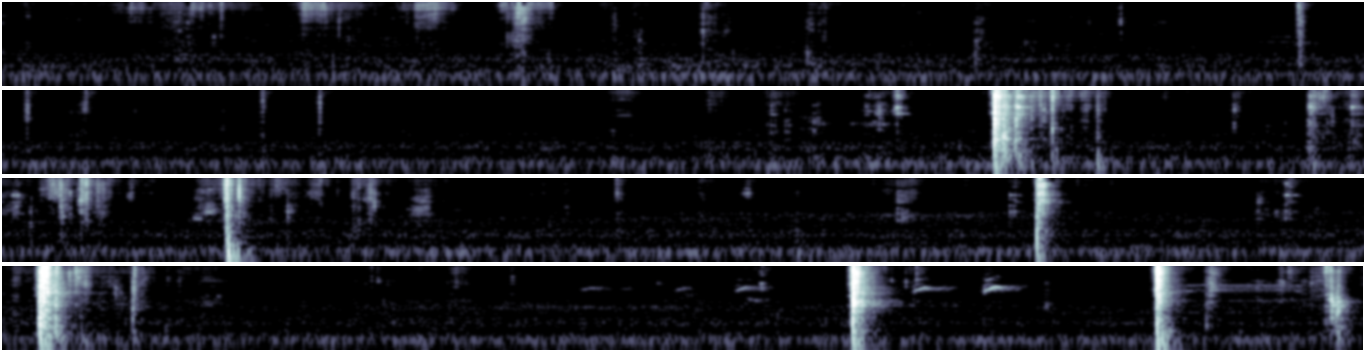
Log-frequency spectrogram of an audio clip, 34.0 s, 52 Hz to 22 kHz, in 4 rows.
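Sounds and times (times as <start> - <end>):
splitting tool striking a log: 25.8 - 26.2, 30.8 - 31.2, 32.7 - 33.1.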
